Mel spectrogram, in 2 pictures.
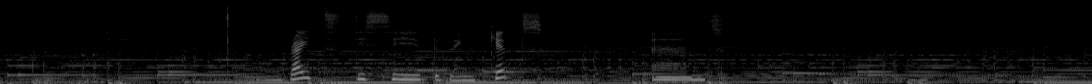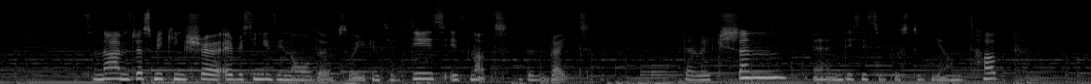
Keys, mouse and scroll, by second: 3.2 l, 5.4 a, 15.9 l, 16.9 r, 18.3 a, 19.1-21.0 right drag.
